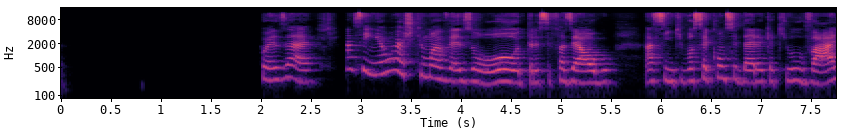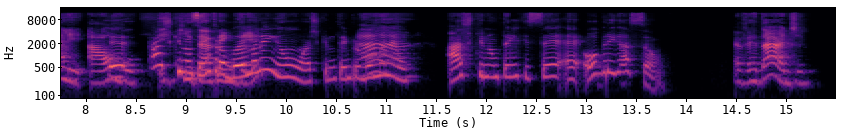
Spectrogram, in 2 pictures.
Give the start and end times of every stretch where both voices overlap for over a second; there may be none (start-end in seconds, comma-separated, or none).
8.2-9.9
